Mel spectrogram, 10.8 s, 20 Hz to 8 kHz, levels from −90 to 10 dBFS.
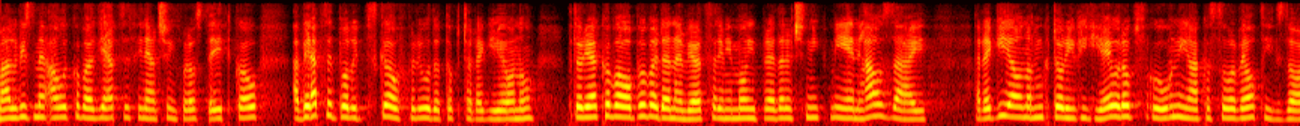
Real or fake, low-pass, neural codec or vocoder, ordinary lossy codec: fake; 7.2 kHz; codec, 16 kHz in and 24 kHz out, 0.6 kbps, FocalCodec, streaming, 2048 codes; none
